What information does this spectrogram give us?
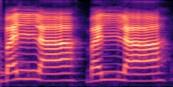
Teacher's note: اس طرح سے یہ بل تھا بل کے بعد کیا آ رہا ہے اب دیکھیں لام آ رہا ہے تو بلا اس کو ہم نے 2 کاؤنٹس دے دیا لا کو اور بل کو آگے ہم نے مرج کر دیا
